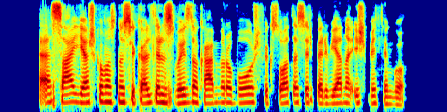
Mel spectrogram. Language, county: Lithuanian, Kaunas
